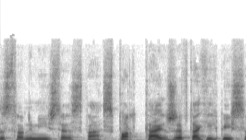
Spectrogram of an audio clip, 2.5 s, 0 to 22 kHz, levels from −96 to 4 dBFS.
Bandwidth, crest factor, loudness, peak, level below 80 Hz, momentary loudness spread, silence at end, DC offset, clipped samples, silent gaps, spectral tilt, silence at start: 16 kHz; 20 dB; -27 LUFS; -8 dBFS; -60 dBFS; 8 LU; 0 s; under 0.1%; under 0.1%; none; -4.5 dB/octave; 0 s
